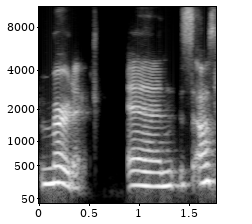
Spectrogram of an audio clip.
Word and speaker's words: Murdaugh: I've met this guy his name is like totally not how it's spelled and is it Alex is it Alec e-l-l-i-c-k I keep saying that I'm like yeah it's Alec murdick and I was like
